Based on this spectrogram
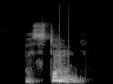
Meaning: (adverb) 1. Behind (a vessel); in the rear 2. In the direction of the stern; backward (motion); to the rear 3. At or toward the rear of a vessel
- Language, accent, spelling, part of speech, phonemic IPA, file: English, Southern England, astern, adverb / adjective / preposition, /əˈstɜːn/, LL-Q1860 (eng)-astern.wav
